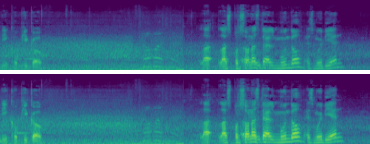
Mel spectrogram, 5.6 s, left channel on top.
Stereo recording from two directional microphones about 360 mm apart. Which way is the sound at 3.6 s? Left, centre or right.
Right.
